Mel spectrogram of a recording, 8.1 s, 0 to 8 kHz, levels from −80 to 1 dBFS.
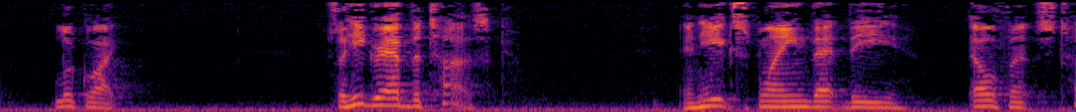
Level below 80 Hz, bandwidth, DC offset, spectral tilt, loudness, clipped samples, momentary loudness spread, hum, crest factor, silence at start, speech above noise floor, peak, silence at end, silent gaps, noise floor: -48 dBFS; 7.8 kHz; under 0.1%; -2.5 dB/octave; -24 LUFS; under 0.1%; 16 LU; none; 24 dB; 0 s; 23 dB; -6 dBFS; 0 s; none; -49 dBFS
